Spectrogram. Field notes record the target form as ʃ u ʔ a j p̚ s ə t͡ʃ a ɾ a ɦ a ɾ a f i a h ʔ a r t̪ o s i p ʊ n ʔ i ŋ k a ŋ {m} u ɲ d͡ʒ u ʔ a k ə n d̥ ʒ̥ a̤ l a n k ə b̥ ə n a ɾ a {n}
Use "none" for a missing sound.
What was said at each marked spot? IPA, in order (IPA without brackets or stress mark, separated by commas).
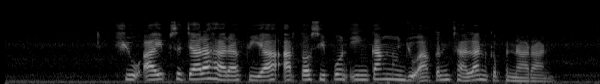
n, n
